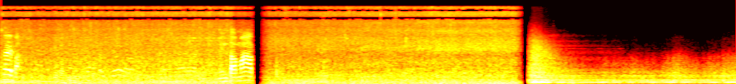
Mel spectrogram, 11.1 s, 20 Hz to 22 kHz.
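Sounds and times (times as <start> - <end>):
rain on pavement: 0.0 - 7.8.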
